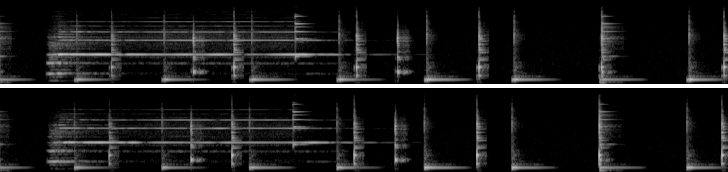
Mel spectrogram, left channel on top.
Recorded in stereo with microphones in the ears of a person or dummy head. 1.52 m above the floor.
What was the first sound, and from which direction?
A flute, 55° left (ahead or behind).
